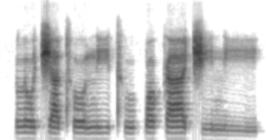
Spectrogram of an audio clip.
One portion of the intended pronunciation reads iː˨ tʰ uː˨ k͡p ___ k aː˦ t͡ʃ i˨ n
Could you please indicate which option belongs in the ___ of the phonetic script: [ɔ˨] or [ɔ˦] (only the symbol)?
ɔ˦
